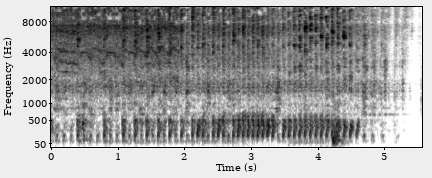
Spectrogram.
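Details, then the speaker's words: Vintage 1950s-60s Briggs & Stratton, sat 10+ years, primed: uneven firing pulses about three a second, surging then dying; owner suspects spark jumping from the plug lead's metal sleeve, also priming trouble. "Okay, it's starting to choke off. It seems to be cooperating. I think that's what it was. I think the spark's been jumping around here."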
